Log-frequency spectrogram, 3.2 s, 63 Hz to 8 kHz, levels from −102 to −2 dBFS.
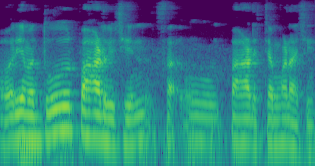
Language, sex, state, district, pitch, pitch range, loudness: Garhwali, male, Uttarakhand, Tehri Garhwal, 130 Hz, 125-145 Hz, -27 LUFS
